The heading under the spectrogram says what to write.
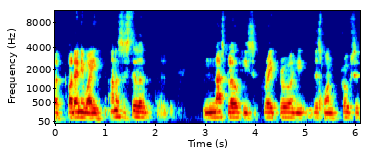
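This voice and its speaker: A man speaks fairly slowly with a Danish accent. His medium-pitched delivery is monotone and flat. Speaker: beer reviewer. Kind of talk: casual review monologue. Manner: halting, stumbling over words.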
